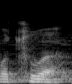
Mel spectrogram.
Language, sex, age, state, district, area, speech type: Odia, male, 30-45, Odisha, Ganjam, urban, read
